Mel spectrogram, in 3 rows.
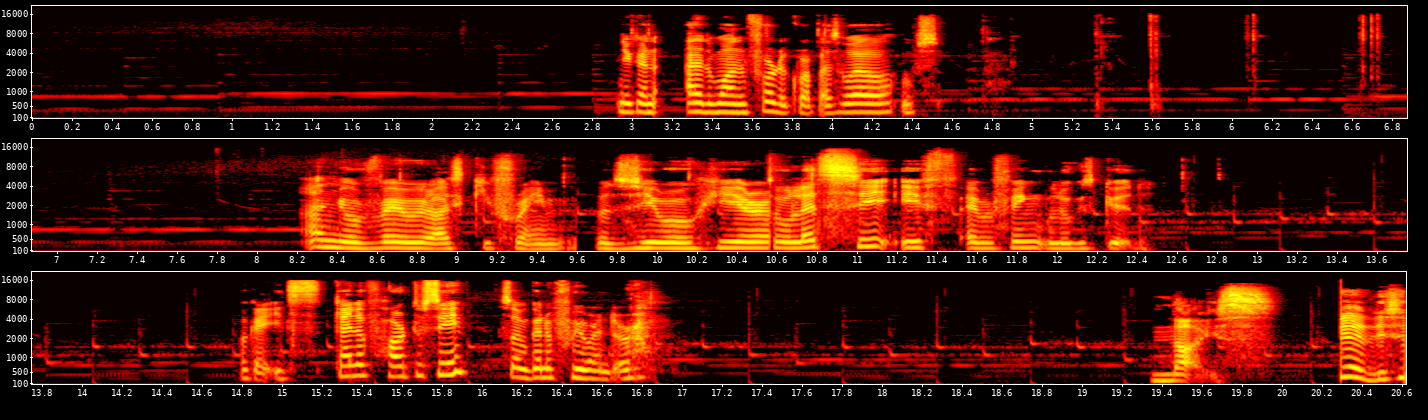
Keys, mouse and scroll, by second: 2.1-2.6 drag, 3.0 click, 3.9 drag, 4.7 click, 5.2 0, 5.3 click, 5.6 Return, 6.1-7.2 scroll up 3, 6.4 click, 7.8 click, 8.6 click, 9.5 click, 9.6 Return, 9.6 0, 10.9 click, 12.6 click, 14.3 click, 16.7 click, 19.5 click.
